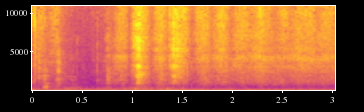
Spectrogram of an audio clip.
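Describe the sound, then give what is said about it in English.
Myrrh soap being rubbed onto something makes faint, soft scraping strokes, a few brief bursts of friction with quiet gaps between. “I'll just rub a bit of my myrrh soap on it.”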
